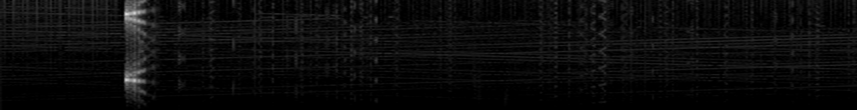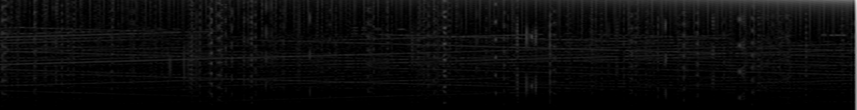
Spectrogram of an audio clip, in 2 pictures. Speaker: I'm gonna be running some frequency sweeps from high to low and what you're gonna try to find out is where you can start hearing the high frequencies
